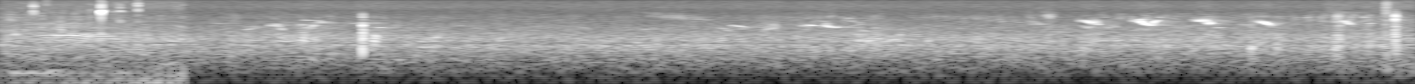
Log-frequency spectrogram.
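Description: Near silence with a few faint, short bird chirps about five to six seconds in.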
